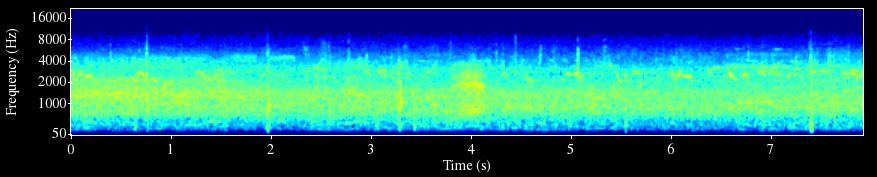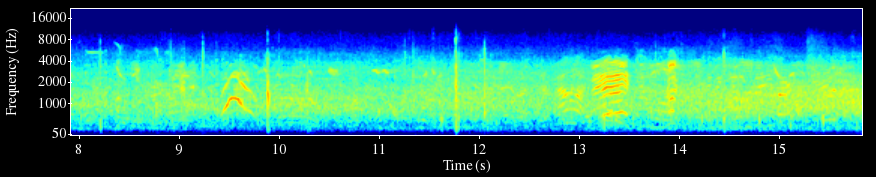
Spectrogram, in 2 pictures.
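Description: A soccer ball is kicked with dull thuds.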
